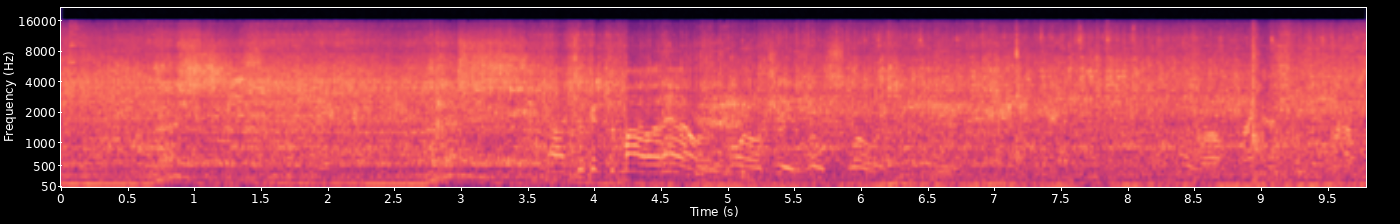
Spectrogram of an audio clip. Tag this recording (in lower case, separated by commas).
race car, speech, vehicle, vroom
